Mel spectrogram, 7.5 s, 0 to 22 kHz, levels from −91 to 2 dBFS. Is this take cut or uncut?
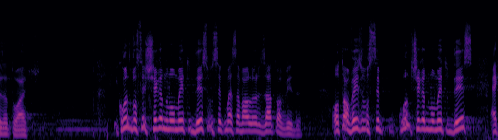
cut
